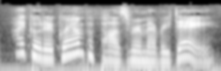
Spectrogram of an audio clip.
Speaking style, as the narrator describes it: said Phronsie, in a distressed tone

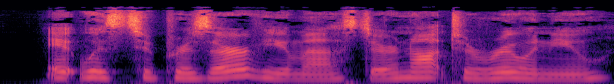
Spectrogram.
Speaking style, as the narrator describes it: answered Morgiana

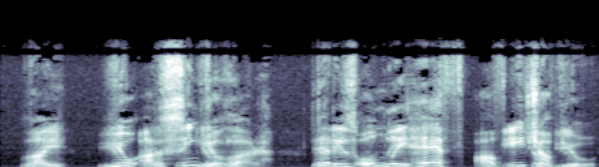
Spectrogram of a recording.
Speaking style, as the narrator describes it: exclaimed the two men together

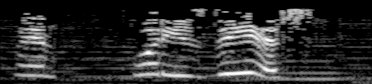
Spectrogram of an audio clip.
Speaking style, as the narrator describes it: Bill shrieked, horrified

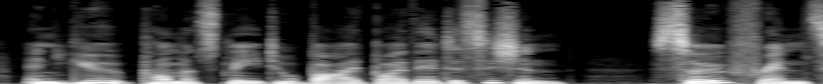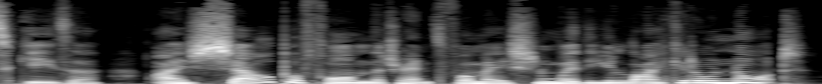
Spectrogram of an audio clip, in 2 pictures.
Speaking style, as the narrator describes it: said the Yookoohoo, laughing in his face

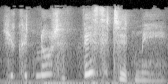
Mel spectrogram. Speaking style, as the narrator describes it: she cried, looking aghast

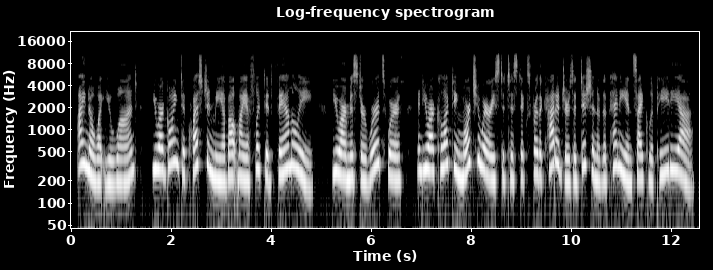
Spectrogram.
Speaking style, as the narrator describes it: said the girl sadly

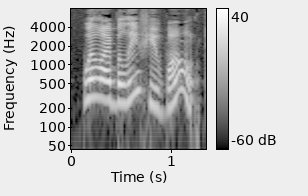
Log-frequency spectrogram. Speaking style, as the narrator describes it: exclaimed Dorothy

